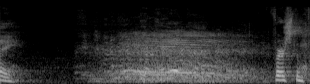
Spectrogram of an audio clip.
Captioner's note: audience laughter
